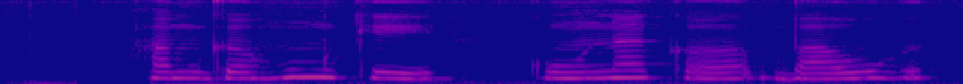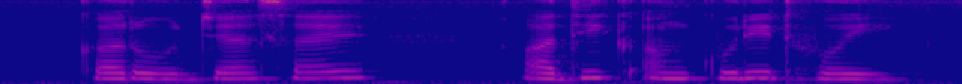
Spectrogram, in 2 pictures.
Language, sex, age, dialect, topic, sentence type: Maithili, female, 25-30, Southern/Standard, agriculture, question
